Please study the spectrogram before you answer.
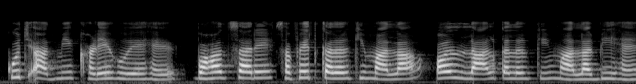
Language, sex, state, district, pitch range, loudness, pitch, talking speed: Hindi, female, Maharashtra, Pune, 250-290 Hz, -15 LUFS, 275 Hz, 170 wpm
